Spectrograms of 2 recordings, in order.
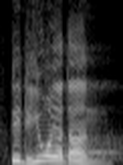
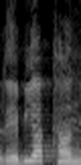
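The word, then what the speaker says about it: לִוְיָתָן: 그럼 환상의 동물이 뿐입니다 리 워 야단 씨가 버 스 게 발음 이루어야 다니고요 나중에 연못이 게 발음으로는 레비아탄 이라고 번역을 합니다 그래서 한 90년 된거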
